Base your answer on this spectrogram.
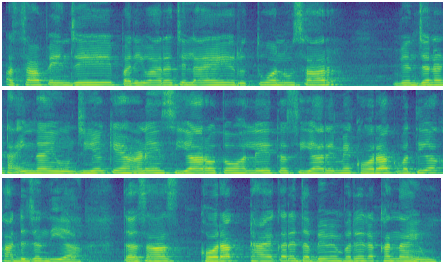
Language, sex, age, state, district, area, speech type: Sindhi, female, 18-30, Gujarat, Surat, urban, spontaneous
